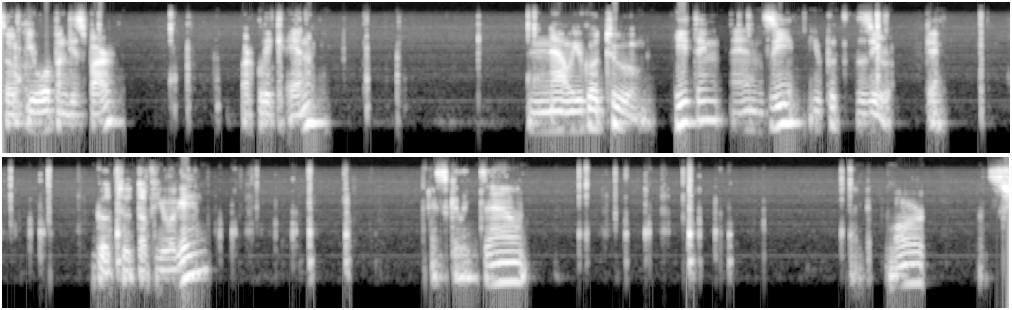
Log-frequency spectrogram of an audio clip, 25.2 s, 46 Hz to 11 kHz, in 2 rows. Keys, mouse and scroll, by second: 1.2-3.3 drag, 3.3 n, 3.7 n, 6.6 click, 9.2-12.2 drag, 12.5-12.9 scroll down 1, 12.9 shift+middle click, 13.5-14.0 scroll down 1, 14.0 scroll up 1, 14.4 KP_7, 15.0 scroll down 3, 15.2-15.7 shift+scroll up 4, 15.3 shift+middle click, 16.0 shift+middle click, 16.5 scroll up 1, 17.8 s, 20.1 scroll up 3, 20.4 shift+middle click, 20.8 scroll up 3, 21.3 shift+middle click, 22.0 s.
